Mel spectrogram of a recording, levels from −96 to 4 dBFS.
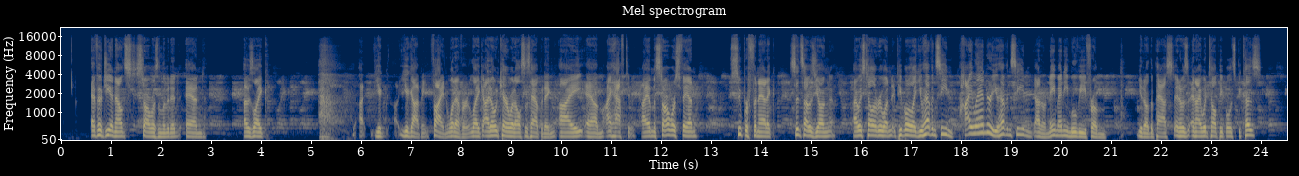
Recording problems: echo of what is said; faint; throughout; 460 ms later, 20 dB below the speech

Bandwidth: 17 kHz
